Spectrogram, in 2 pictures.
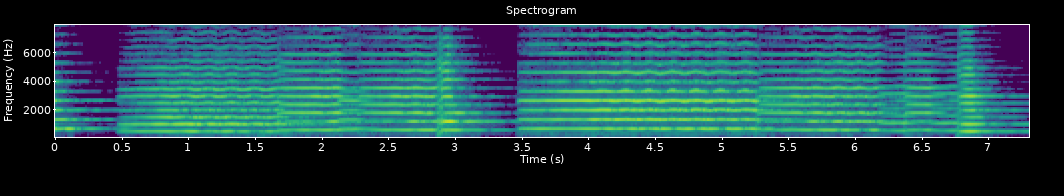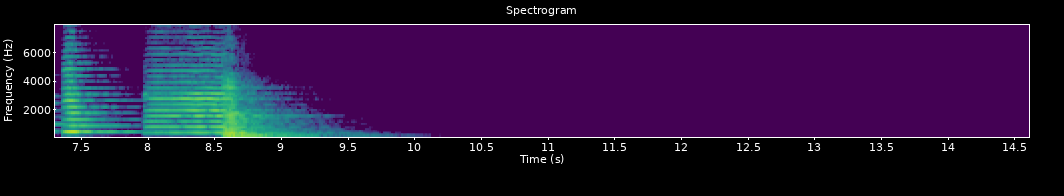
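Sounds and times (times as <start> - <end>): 
viola and cello duet: 0.0 - 9.4.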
